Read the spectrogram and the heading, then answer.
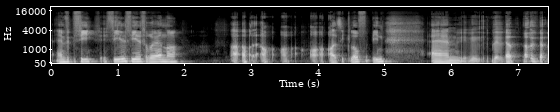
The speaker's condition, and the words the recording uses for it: Stuttering. Also wenn man so will, ist es natürlich so, dass mich mein Stottern in gewissen Situationen beeinträchtigt.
